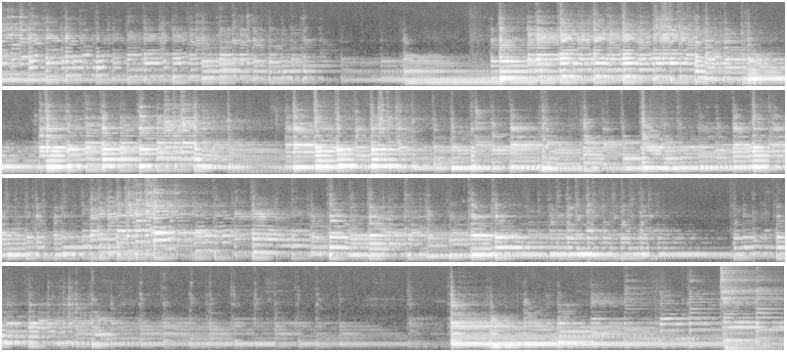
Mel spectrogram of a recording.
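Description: Arabic oud played live in plucked melodic runs and single notes. There is a short pause about three seconds in, a fast rising-and-falling run around the middle, a fade later on and a loud return near the end.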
